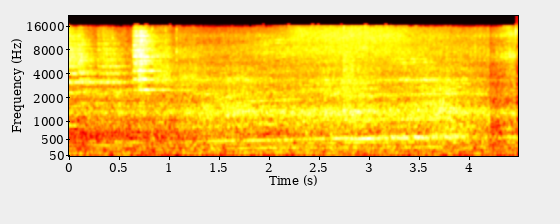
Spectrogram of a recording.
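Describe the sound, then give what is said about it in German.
A tram rumbles past on street rails in a city, right on the tram line, a steady low mechanical roar with faint metallic whine and a brief squeal swelling near the end, no voices present. “Ich glaube, für alle Menschen, die nicht in der Stadt wohnen, wäre das wohl die Hölle, hier direkt so an der Straßenbahnstrecke zu wohnen, oder?”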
